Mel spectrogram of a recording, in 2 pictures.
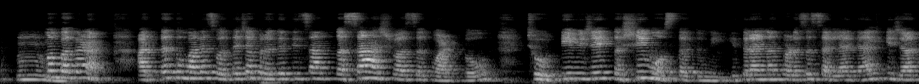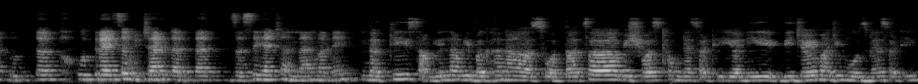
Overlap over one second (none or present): none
